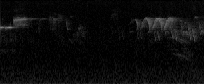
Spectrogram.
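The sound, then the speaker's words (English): An American redstart sings high, thin, sibilant phrases outdoors in a yard on Good Harbor Hill, by woods with wild elderberry, pin cherry and mountain ash: a short burst at the start, then a longer series of rapid notes near the end, fairly soft. “Ah, that was a redstart. Wee, wee, wee, wee, wee, kind of a loud sound.”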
